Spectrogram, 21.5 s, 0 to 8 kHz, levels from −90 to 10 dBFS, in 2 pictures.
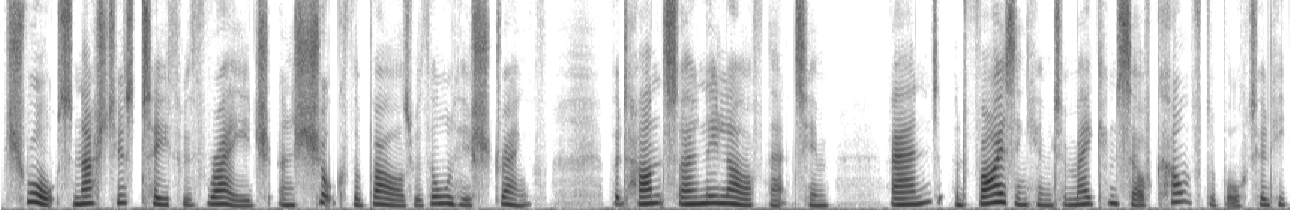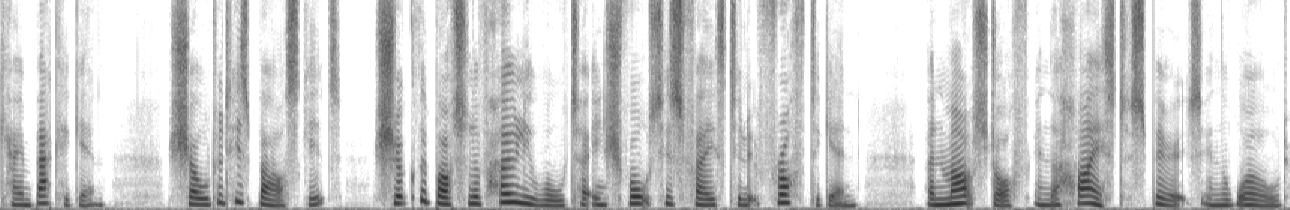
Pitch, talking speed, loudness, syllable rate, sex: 240 Hz, 160 wpm, -19 LUFS, 4.2 syllables/s, female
